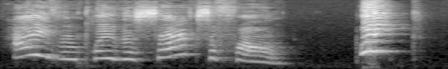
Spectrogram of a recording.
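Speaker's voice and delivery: tiny man bursting with news; excited little man. Acted. Little man telling neighbor he plays, high tiny voice.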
